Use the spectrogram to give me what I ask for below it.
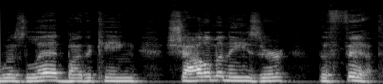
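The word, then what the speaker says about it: Shalmaneser: and the destruction was led by the king shalom and easer the fifth shalomeneser is spelled s-h-a-l-m-a shalom and easer s-h-a s-h-a-l m-a-n-e-s-e-r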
